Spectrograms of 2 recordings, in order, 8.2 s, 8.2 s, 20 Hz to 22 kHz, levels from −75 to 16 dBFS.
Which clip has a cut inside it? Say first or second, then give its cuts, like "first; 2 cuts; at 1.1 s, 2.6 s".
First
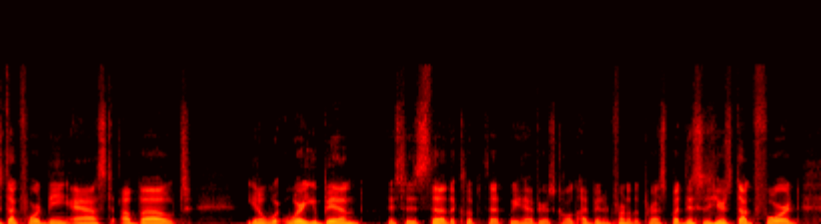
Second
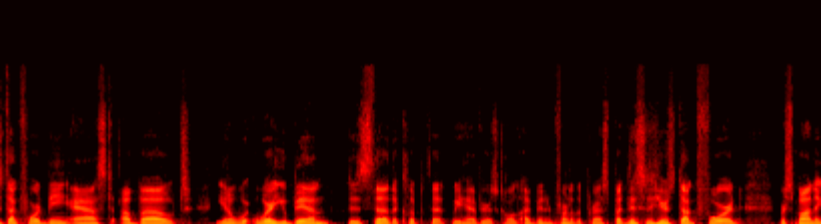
second; 2 cuts; at 2.1 s, 3.5 s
